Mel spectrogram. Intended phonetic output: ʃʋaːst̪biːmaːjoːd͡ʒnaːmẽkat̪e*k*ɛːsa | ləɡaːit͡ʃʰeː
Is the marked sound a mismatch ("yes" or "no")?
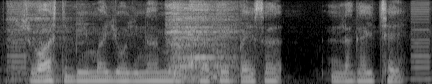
yes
